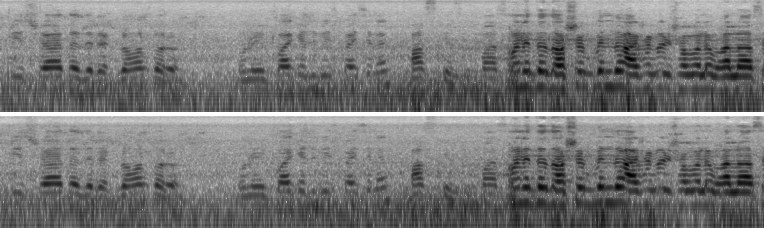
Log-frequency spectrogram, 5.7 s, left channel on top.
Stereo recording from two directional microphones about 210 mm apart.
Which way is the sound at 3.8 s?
20° right (ahead or behind).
